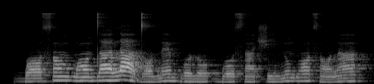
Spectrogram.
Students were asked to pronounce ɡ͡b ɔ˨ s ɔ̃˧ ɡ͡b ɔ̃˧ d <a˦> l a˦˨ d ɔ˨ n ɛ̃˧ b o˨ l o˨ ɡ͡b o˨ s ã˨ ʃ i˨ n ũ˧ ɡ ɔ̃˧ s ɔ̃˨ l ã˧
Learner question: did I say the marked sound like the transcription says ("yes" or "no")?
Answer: yes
